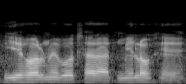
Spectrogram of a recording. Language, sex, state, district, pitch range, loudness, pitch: Hindi, male, Arunachal Pradesh, Lower Dibang Valley, 100-110 Hz, -17 LUFS, 105 Hz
